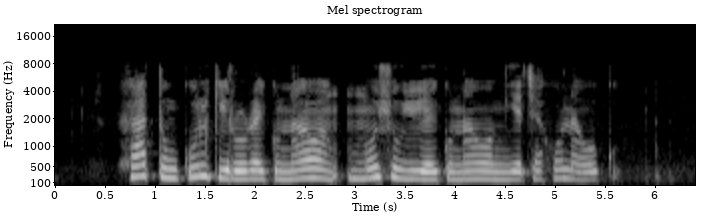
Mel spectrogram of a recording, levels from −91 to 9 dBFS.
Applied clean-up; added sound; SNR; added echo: none; none; none; none.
